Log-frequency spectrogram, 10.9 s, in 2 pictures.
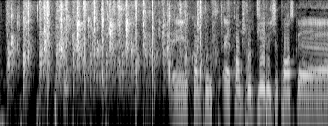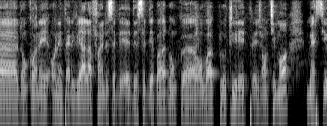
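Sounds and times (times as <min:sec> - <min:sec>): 
audience applause: 0:00.0 - 0:04.3
speech: 0:02.9 - 0:10.9.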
